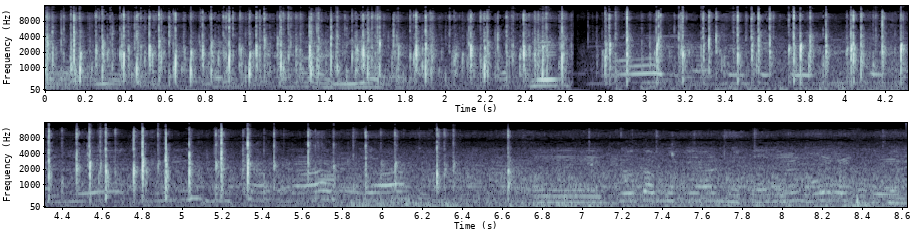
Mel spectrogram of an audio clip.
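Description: A group of people clapping, with many voices talking and calling out over one another. The clapping thins out and stops about three-quarters of the way through, leaving chatter over a low rumble.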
